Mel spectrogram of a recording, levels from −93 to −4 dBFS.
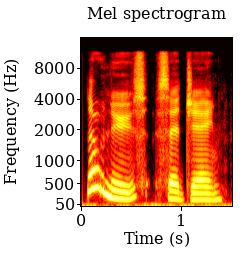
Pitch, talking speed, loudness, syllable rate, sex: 195 Hz, 160 wpm, -15 LUFS, 3.1 syllables/s, female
